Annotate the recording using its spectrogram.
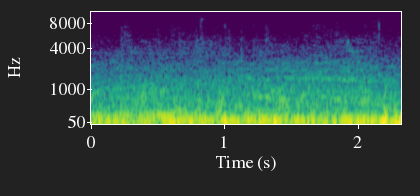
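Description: Street ambience dominated by a heavy, steady low rumble, with faint voices in the background.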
